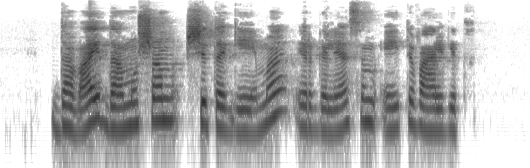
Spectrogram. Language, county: Lithuanian, Vilnius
